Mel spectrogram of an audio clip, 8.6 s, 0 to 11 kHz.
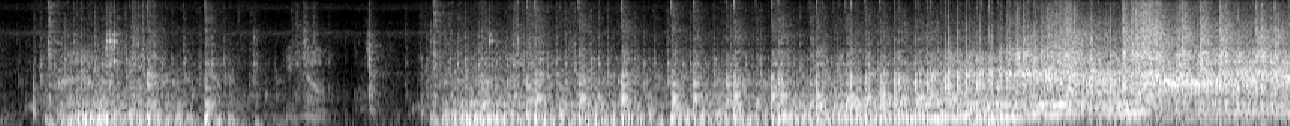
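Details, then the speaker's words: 670cc Bombardier two-stroke snowmobile engine from an early 1990s Arctic Cat, on expansion pipe with no muffler; loud crisp rasp catching cleanly and climbing smoothly with throttle, even firing with no misses, healthy; throttle slow to return. "whoa that's louder than straight pipe 750 Oh easy my ears haha they're bleeding um it sounds so healthy sounds good"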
